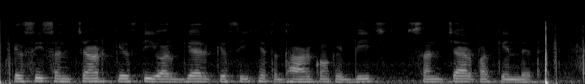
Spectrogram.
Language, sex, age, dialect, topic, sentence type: Hindi, male, 18-24, Awadhi Bundeli, agriculture, statement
